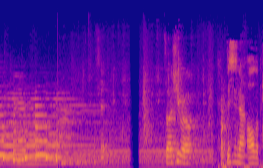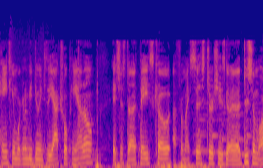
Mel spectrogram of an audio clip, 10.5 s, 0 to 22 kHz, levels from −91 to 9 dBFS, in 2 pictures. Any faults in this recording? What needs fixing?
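From 2.59 s to 2.80 s the audio breaks up. The last sound before the gap is stretched into a buzz that fades over about 176 ms, ending in roughly 100 ms of near silence. When the signal resumes, about 180 ms of material is missing rather than delayed. This is likely a long network dropout: packets stopped arriving, and the receiver concealed the gap by continuing the last sound until it had nothing left to extend.

To prevent it, stabilise the network path and add packet redundancy or forward error correction with enough jitter buffering to ride out short outages.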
